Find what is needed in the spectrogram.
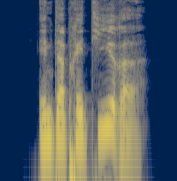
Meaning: first-person singular of interpretieren
- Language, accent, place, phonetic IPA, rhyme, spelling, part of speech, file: German, Germany, Berlin, [ɪntɐpʁeˈtiːʁə], -iːʁə, interpretiere, verb, De-interpretiere.ogg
